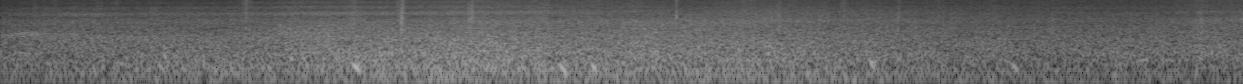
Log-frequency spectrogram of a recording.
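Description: Ocean surf breaking and washing up a sandy beach, swelling about a second and a half in and easing off toward the end.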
